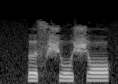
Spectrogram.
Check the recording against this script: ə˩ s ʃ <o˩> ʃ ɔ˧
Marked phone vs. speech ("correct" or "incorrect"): correct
